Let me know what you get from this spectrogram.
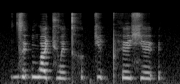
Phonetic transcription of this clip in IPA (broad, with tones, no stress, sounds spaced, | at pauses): d͡z e˦ ʔ ŋ w a˦ t͡ɕ w e˧ kʰ ə˦ k̚ ɕ i˦ ʔ pʰ e˦ ɕ e˦ ʔ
